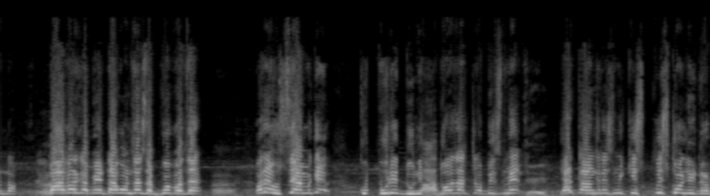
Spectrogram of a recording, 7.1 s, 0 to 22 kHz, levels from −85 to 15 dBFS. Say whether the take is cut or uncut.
cut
